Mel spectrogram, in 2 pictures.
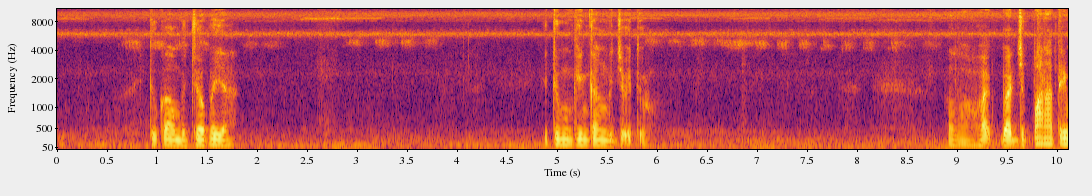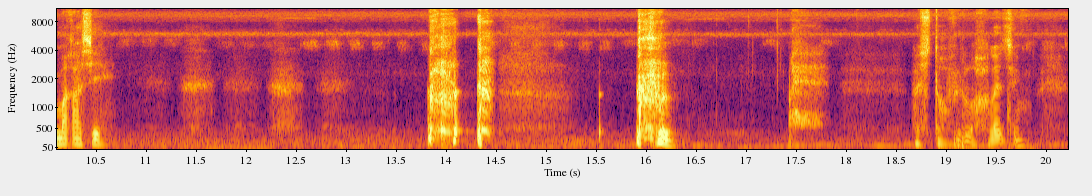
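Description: A man speaks close by in short, hushed bursts.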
